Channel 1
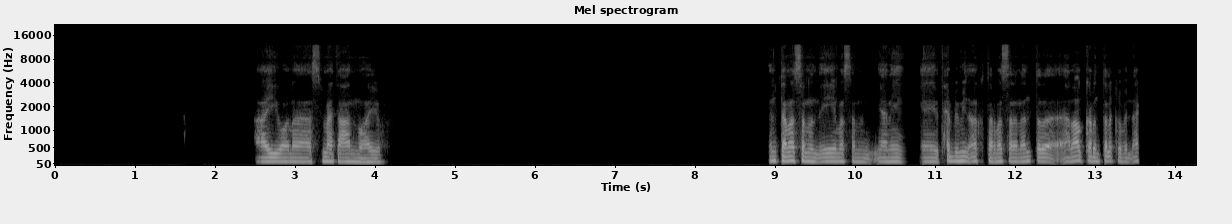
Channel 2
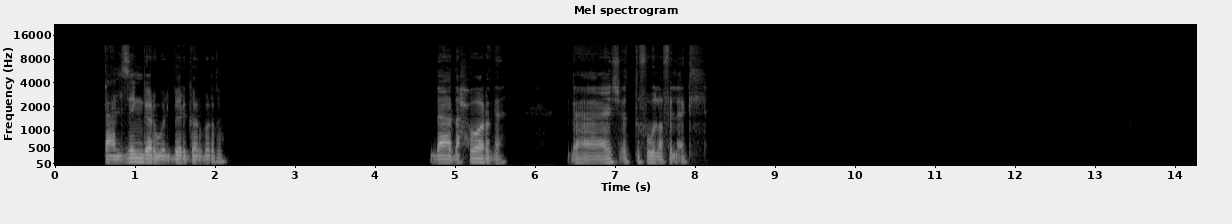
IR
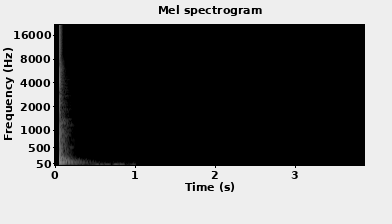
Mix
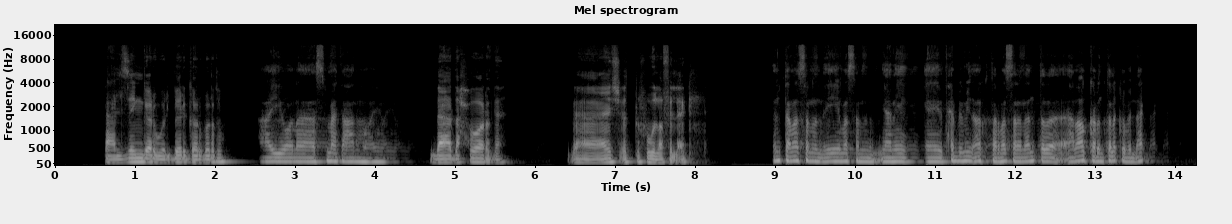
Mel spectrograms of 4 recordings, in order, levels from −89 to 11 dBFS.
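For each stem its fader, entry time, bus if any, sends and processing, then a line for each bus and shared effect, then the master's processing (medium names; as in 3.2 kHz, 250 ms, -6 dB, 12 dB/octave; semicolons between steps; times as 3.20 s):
-5.0 dB, 0.05 s, send -18.5 dB, echo send -21 dB, auto duck -22 dB, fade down 1.35 s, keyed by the second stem
+2.5 dB, 0.00 s, send -22 dB, no echo send, level-controlled noise filter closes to 600 Hz, open at -31 dBFS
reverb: on, RT60 0.30 s, pre-delay 3 ms
echo: feedback delay 166 ms, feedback 20%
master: gain riding within 4 dB 0.5 s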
